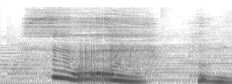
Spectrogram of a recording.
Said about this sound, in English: It sucks for people listening to me on their way to work, because they're probably like, what the fuck is he yawning about?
